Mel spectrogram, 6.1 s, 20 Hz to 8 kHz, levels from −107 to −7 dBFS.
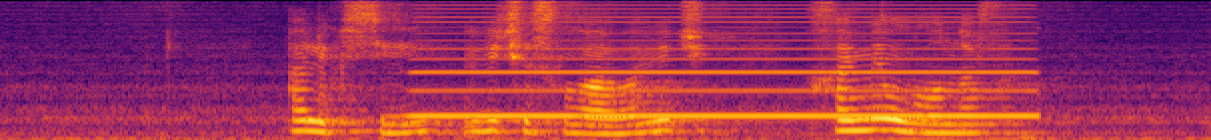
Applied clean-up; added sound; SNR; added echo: none; Organ; -1 dB; reverberation time 0.8 s.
